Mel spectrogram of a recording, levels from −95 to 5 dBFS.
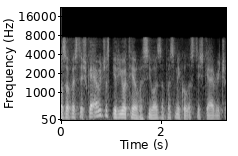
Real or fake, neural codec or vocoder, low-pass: fake; codec, 16 kHz, 0.5 kbps, X-Codec, HuBERT features, trained on LibriSpeech; 7.2 kHz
